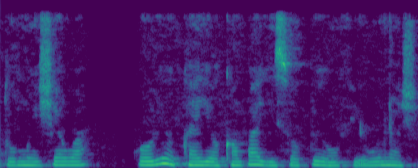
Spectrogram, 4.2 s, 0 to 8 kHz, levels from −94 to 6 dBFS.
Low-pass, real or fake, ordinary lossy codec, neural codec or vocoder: 7.2 kHz; real; none; none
